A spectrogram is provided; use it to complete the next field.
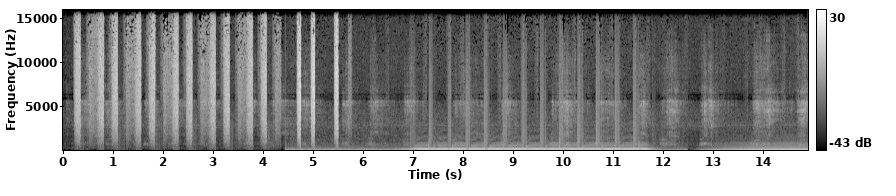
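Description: A lawnmower engine in Austin, Texas, in mid-May sputters with rapid pulsing bursts, then settles into a loud, steady droning hum with a throbbing low whine, briefly dipping before running on.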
